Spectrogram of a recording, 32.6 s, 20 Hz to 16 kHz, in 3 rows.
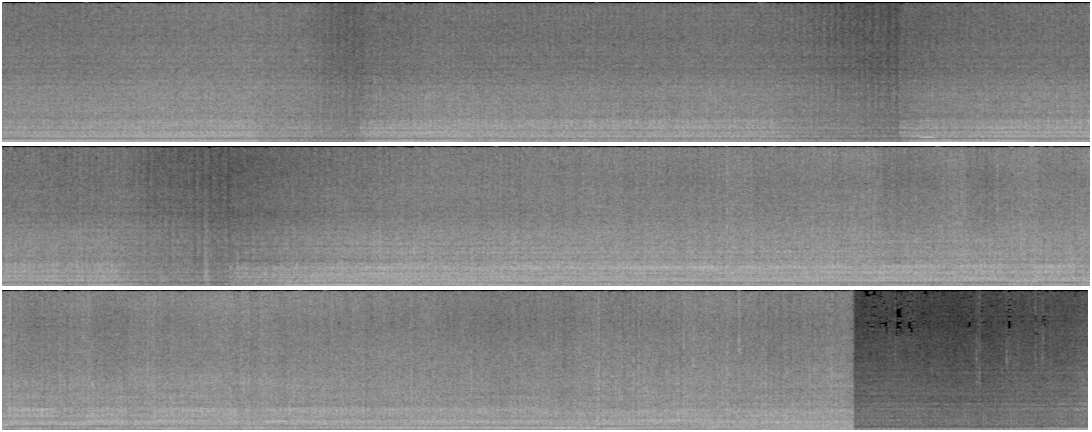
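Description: GAZ-66 truck engine working hard through deep mud: the revs drop and climb back up three times in the first half, then are held high and steady.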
